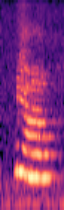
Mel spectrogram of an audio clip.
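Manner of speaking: small, high, soft meow; cat meow. Shown as a demonstration. Yoga teacher leading cat pose, cat meow. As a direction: squeak out a soft, falling kitten meow.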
